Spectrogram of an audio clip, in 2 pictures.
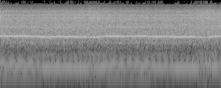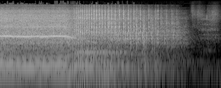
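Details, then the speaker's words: Honda pressure washer that sat all year in a basement, run a few seconds without water to warm the oil before an oil change: a steady, fast drone with a constant whine, then shutoff and spin-down; normal running. "I'm going to crank this thing let it run for just a few seconds you don't want to run this pressure washer without water being on so just a few seconds just enough to get the oil a little bit warm"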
